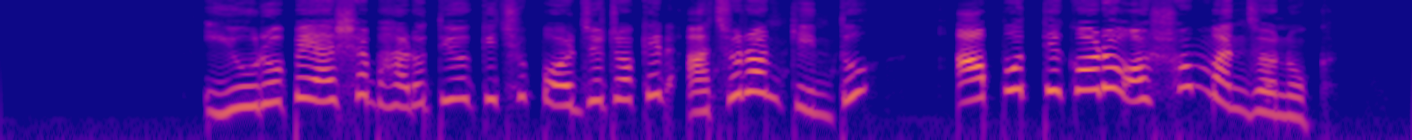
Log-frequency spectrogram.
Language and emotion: Bengali, disgusted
